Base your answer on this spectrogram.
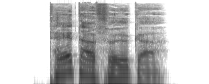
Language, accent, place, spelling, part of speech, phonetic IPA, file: German, Germany, Berlin, Tätervölker, noun, [ˈtɛːtɐˌfœlkɐ], De-Tätervölker.ogg
- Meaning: nominative/accusative/genitive plural of Tätervolk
